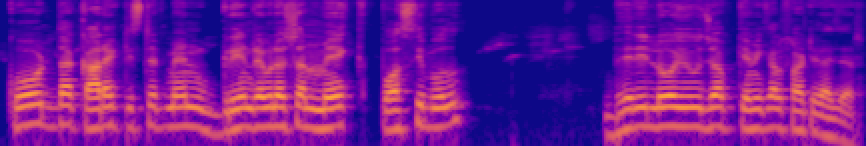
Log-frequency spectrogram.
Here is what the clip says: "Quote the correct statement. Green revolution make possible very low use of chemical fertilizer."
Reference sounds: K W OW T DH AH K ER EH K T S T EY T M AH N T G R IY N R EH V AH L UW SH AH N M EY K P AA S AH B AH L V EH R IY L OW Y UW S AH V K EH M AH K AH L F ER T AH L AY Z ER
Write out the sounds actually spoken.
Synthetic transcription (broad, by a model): K OW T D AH K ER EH K T S T EY T M AH N T G R IY N R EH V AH L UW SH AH N M EY K P AA S AH B AH L B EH R IY L OW Y UW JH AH B K EH M AH K AH L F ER T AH L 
